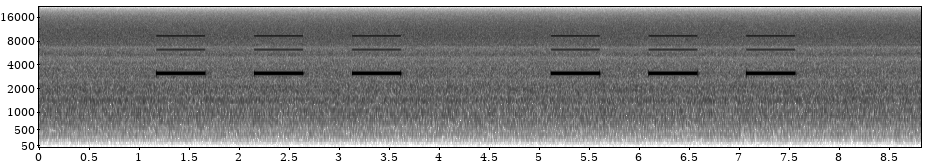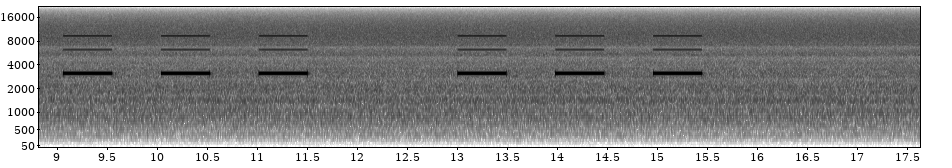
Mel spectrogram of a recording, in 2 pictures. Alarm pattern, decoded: temporal three

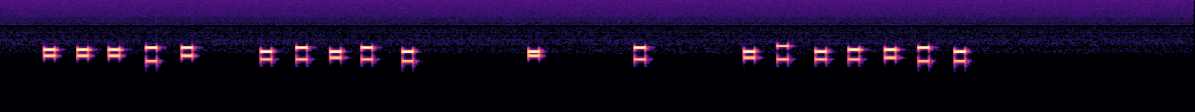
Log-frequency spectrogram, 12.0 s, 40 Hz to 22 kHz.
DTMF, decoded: 0003# 46761 * 6 7B45831

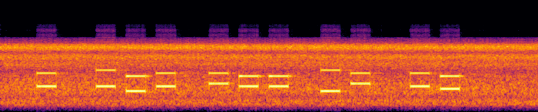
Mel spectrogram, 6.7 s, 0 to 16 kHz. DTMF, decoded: 8 918 077 30 84

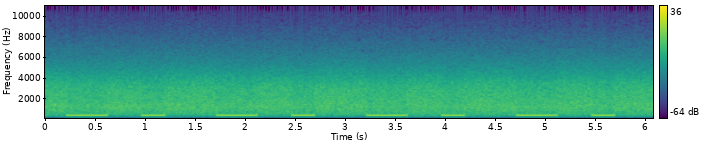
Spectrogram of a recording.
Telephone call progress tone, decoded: congestion tone

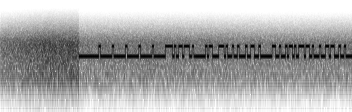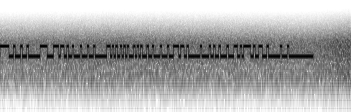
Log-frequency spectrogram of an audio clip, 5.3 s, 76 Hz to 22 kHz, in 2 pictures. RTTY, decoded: BH2PD QL51O 1RYY1 K732Q

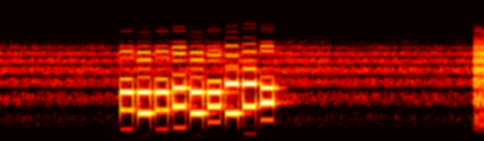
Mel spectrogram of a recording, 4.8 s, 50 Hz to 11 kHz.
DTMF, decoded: 414817390

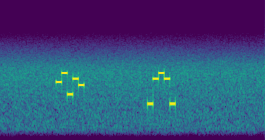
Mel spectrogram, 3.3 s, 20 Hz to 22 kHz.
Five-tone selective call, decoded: 88497 19991

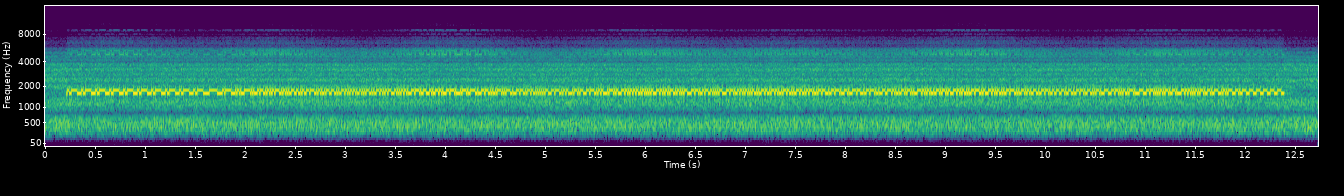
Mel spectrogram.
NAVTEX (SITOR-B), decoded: YHWU SDGR APJL TWDR FXWT FGGP CCSY PDHX QAJV OSQP ZDWP MUSQ DVYJ PJPJ

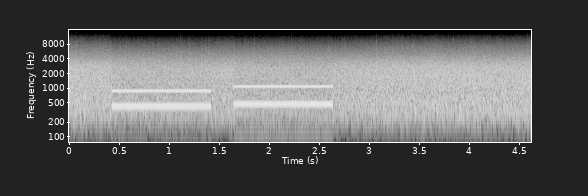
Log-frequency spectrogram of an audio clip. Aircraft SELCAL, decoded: DL-EP

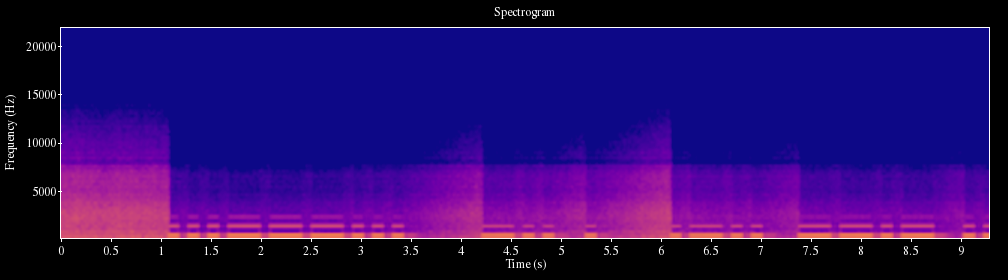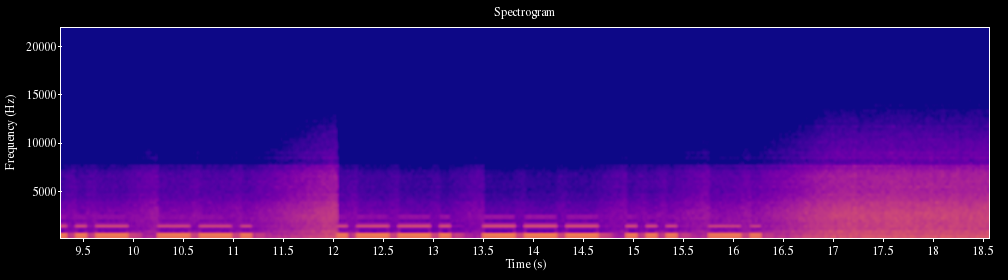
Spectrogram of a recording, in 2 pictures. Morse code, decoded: <SOS> DE LQVG POSN

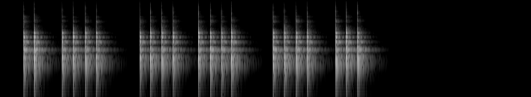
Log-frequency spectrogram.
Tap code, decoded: ITS

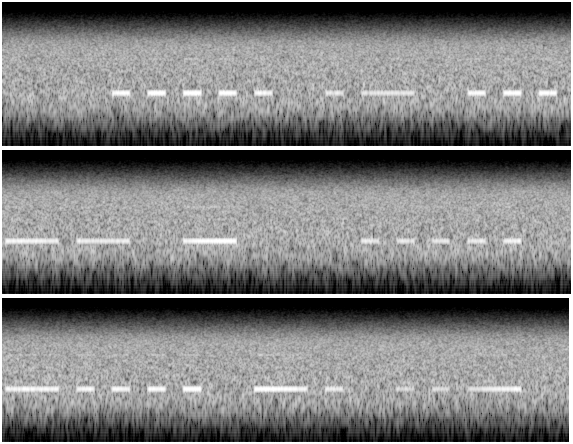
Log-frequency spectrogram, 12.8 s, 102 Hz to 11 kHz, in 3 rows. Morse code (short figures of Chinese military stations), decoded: 5130 5692

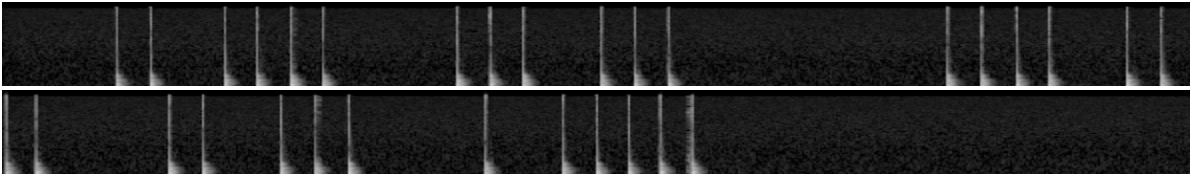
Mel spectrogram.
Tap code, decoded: IN THE

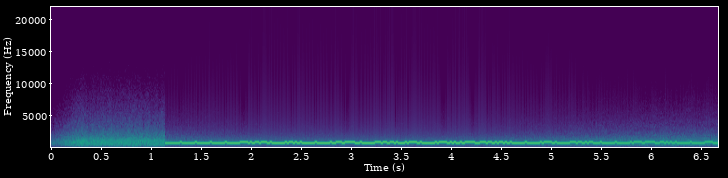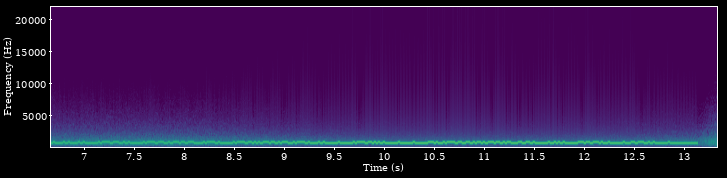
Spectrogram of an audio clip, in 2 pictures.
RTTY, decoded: DAT GEEFT DE BETROKKENEN MEER ZEKERHEID BIJ HUN

